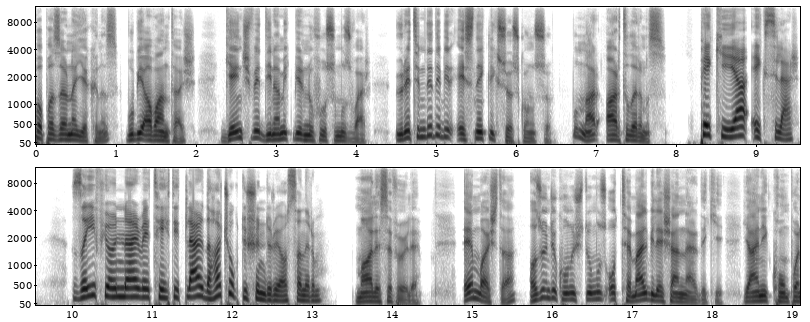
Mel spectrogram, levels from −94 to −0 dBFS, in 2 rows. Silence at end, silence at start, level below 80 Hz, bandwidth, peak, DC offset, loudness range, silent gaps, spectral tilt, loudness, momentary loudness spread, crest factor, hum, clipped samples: 0 s; 0 s; -42 dBFS; 12 kHz; 0 dBFS; under 0.1%; 6 LU; 13.30-13.49 s; -5 dB/octave; -18 LUFS; 15 LU; 18 dB; none; under 0.1%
